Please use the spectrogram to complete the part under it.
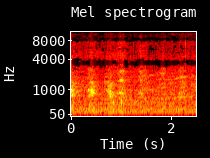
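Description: Dogs at an outdoor dog park give a few short, sharp barks and yips early on, moderately distant, then fade into a low hiss of background noise.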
